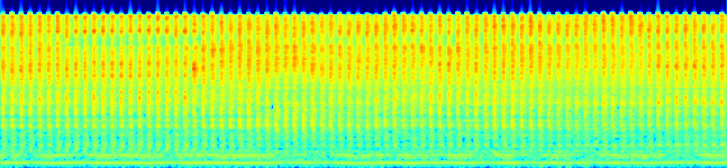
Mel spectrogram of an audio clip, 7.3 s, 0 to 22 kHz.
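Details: Radial shockwave therapy on an arm wrestler's triceps, patient sitting forward; rapid, steady mechanical tapping at about 220 pulses a minute over a low hum, which the patient says feels like deep tapping on the bones.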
